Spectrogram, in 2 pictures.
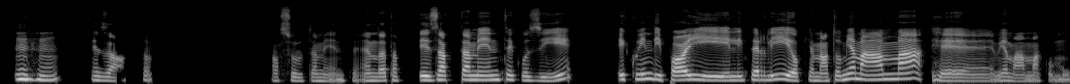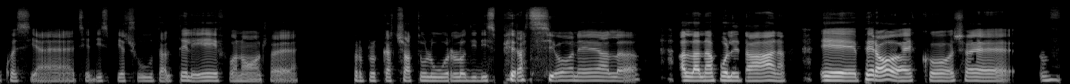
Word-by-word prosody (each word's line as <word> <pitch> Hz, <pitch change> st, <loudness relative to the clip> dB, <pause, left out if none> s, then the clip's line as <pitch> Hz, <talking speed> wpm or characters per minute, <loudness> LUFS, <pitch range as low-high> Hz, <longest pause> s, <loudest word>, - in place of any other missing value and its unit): Mh-mh. 230 Hz, -2 st, +3 dB, 0.3 s
Esatto. 180 Hz, -5 st, -7 dB, 1.2 s
Assolutamente, 170 Hz, 0 st, -9 dB
è 175 Hz, -, -9 dB
andata 180 Hz, +1 st, -3 dB
esattamente 210 Hz, +2 st, +2 dB
così 190 Hz, -, -3 dB, 0.4 s
e 220 Hz, -, -1 dB
quindi 240 Hz, -3 st, 0 dB
poi 205 Hz, -3 st, +5 dB
lì 190 Hz, 0 st, -1 dB
per 205 Hz, 0 st, 0 dB
lì 215 Hz, +2 st, +3 dB
ho 180 Hz, -, +3 dB
chiamato 180 Hz, +1 st, -3 dB
mia 245 Hz, +5 st, +3 dB
mamma 245 Hz, +4 st, +5 dB
e 160 Hz, -5 st, -4 dB
mia 180 Hz, -, -5 dB
mamma 115 Hz, -, -5 dB
comunque 75 Hz, -, -11 dB
si -, -, -13 dB
è -, -, -10 dB
si -, -, -17 dB
è -, -, -11 dB
dispiaciuta 165 Hz, 0 st, -11 dB
al -, -, -11 dB
telefono, 155 Hz, -, -4 dB
cioè -, -, -10 dB, 0.5 s
proprio 175 Hz, +1 st, -7 dB
cacciato 170 Hz, 0 st, -5 dB
l'urlo 170 Hz, 0 st, -3 dB
di 170 Hz, 0 st, -8 dB
disperazione 185 Hz, 0 st, -2 dB
al 175 Hz, +5 st, -5 dB, 0.4 s
alla 180 Hz, -1 st, +5 dB
napoletana. 180 Hz, 0 st, +2 dB, 0.3 s
E 180 Hz, -2 st, +5 dB
però 210 Hz, -6 st, +6 dB
ecco, 170 Hz, 0 st, -1 dB
cioè 180 Hz, -3 st, -1 dB, 0.3 s
v 195 Hz, +2 st, -8 dB
180 Hz, 120 wpm, -23 LUFS, 170-205 Hz, 1.2 s, però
